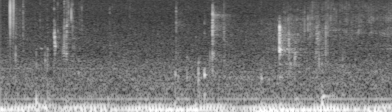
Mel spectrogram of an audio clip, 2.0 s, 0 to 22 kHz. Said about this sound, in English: So I'm going to give you 2 seconds here. I'm going to have a little sip.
